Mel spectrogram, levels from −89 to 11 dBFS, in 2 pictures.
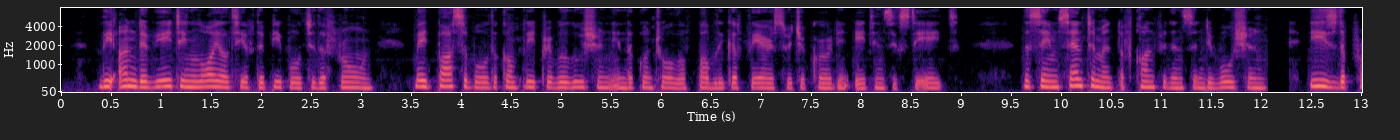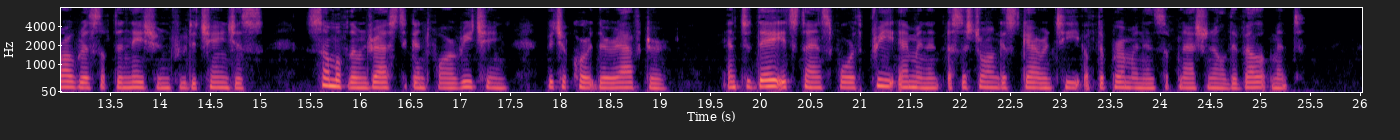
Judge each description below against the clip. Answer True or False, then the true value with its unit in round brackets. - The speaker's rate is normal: True (170 wpm)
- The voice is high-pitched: False (180 Hz)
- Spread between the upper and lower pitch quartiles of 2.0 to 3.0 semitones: True (2.4 semitones)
